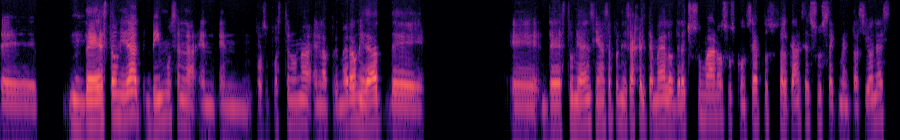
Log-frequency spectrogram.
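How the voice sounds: With a dry, close sound and no echo, a man speaks at a fairly quick pace and medium pitch.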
